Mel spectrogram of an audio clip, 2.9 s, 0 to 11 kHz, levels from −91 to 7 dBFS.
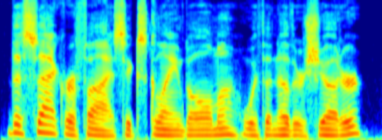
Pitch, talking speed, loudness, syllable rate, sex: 145 Hz, 145 wpm, -15 LUFS, 6.1 syllables/s, male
